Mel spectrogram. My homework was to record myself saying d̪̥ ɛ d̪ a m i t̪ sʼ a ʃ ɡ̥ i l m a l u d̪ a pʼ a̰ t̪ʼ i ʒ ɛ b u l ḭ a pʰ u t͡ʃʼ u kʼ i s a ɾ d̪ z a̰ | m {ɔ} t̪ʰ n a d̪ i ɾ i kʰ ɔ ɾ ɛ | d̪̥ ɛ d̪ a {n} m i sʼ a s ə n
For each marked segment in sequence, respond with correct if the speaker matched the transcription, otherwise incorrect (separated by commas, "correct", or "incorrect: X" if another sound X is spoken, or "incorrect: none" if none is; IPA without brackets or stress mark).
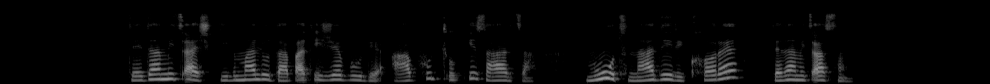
incorrect: u, incorrect: none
